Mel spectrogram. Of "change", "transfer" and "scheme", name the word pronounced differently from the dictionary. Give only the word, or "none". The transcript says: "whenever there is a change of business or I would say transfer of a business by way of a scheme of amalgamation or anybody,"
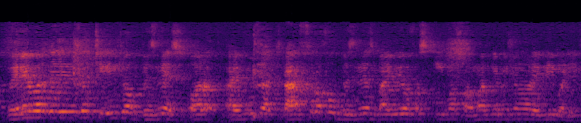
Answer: none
